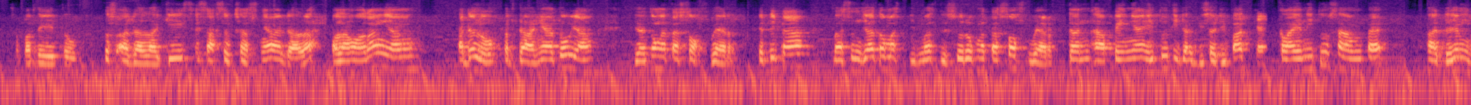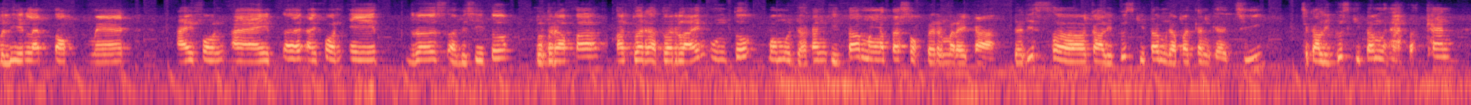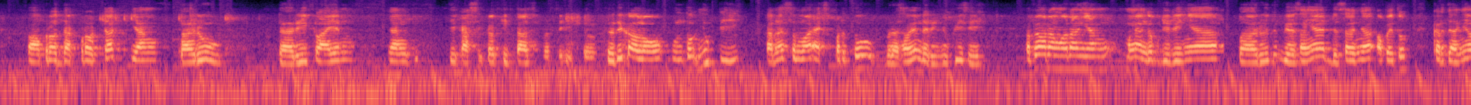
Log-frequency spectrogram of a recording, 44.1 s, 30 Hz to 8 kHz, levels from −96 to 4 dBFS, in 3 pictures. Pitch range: 150-180 Hz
